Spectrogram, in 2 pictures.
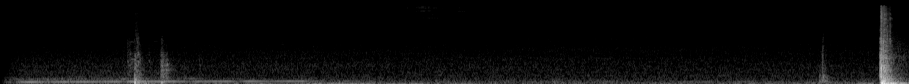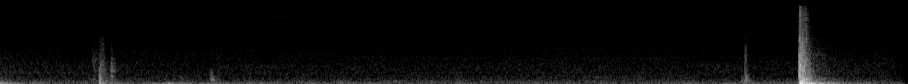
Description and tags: Exterior Prius back hatch open close
A series of hatch back opens and closes, some featuring the hydraulic cylinder.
